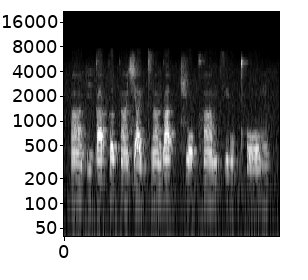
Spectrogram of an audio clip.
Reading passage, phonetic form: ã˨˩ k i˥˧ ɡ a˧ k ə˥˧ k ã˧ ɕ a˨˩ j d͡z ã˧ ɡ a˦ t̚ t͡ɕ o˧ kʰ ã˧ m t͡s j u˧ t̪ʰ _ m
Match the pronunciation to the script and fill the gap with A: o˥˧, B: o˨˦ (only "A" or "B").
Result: B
